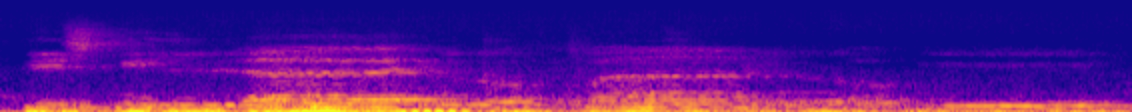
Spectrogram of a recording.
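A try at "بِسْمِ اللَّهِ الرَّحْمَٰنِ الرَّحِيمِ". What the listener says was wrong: Ketika tasdid itu jangan ada jeda sedikit Pak. Ada jedanya sedikit.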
